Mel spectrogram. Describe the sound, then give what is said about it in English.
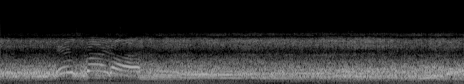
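A racing boat engine runs smoothly in a steady, even drone while a voice talks over it. “Pulling it on, boat's running well, nice and smooth.”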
